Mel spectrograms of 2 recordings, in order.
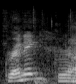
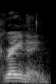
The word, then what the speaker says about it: Groening: ah another macro groaning grinning bro I actually believe it's pronounced graining graining thanks bro neg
